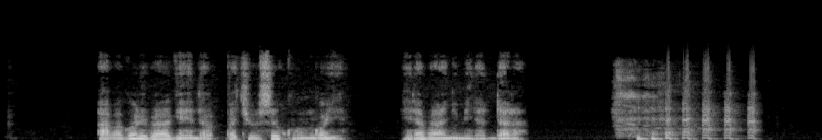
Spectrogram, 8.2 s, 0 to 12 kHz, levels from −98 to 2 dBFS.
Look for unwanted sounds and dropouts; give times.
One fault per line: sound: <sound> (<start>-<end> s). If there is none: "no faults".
sound: laugh (6.1-7.7 s)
